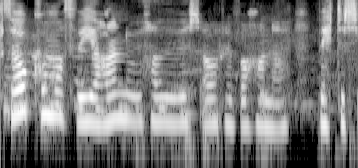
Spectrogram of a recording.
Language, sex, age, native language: Icelandic, male, 18-19, Icelandic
